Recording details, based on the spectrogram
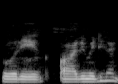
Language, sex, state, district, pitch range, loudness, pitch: Rajasthani, male, Rajasthan, Churu, 125-130 Hz, -22 LUFS, 125 Hz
